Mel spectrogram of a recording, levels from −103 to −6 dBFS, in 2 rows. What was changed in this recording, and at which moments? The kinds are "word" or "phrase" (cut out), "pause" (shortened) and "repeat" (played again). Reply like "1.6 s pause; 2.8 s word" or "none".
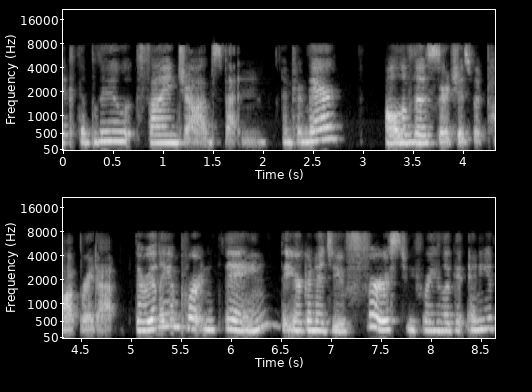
4.9 s pause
